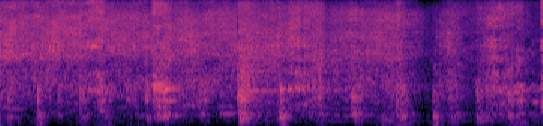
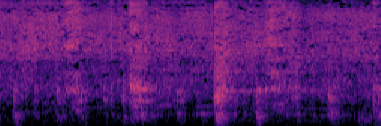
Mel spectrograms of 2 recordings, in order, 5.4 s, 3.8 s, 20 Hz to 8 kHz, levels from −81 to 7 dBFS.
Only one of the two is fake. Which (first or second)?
first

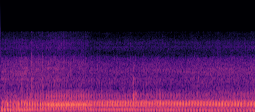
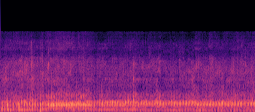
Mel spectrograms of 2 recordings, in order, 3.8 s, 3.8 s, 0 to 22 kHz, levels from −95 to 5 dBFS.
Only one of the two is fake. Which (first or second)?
second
